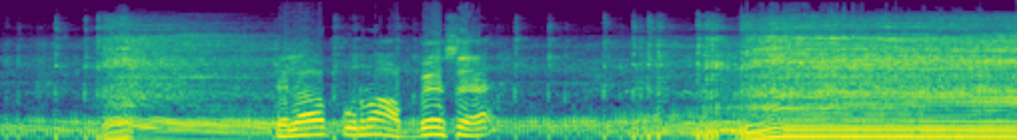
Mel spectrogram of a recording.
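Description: A chainsaw cuts through a dead cashew tree, its engine revving and bogging in wavering surges before settling into a steady loud drone, with someone speaking over it.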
